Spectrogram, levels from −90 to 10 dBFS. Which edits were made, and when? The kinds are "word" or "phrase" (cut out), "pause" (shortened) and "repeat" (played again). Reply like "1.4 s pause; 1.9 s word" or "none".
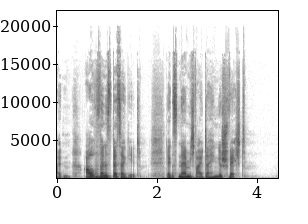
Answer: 1.1 s phrase; 2.3 s word; 2.7 s phrase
